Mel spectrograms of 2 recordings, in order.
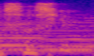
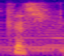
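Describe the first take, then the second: First: The word begins with a soft S sound. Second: The word begins with a hard K sound. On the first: The speaker calls it wrong. "pas, pas Sassier" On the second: The speaker calls it right. "ça se prononce Cassier"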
